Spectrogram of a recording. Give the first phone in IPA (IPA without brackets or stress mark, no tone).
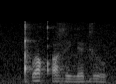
ǃʼ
